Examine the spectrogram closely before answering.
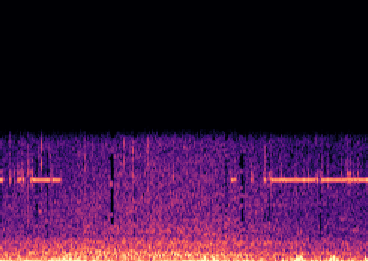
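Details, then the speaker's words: Multimeter continuity test on a non-polarized parallel capacitor while hunting a short: high steady beep twice over room hum, low resistance on the negative/ground side, meaning the capacitor is good. "y aquí nos da una resistencia Baja porque y se escucha el pitido de que es la parte de negativo tierra significa que te capacitor está bueno"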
